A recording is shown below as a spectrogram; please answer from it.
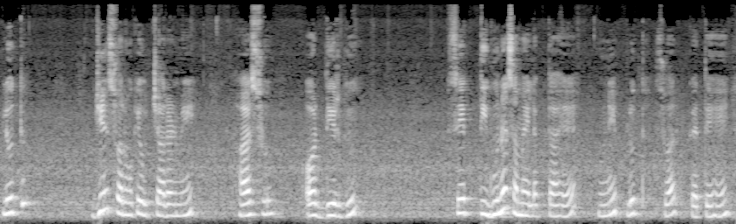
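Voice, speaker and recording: A woman teaching Hindi grammar, patiently explaining vowels and spelling out each example slowly. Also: mid-range voice, warm tone, a little hiss or hum, low-quality recording. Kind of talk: slow explanatory lesson.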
